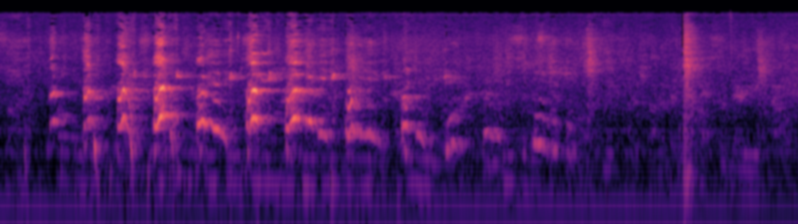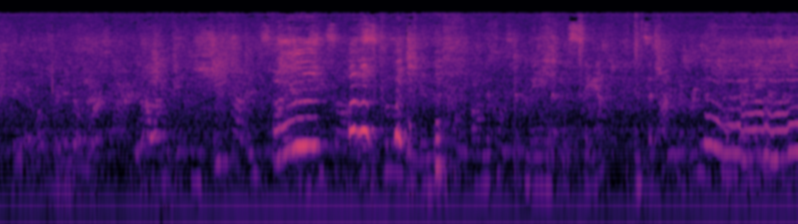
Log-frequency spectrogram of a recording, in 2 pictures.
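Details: Noisy dog wanting to go for a drive lets out a rapid burst of high, harmonic yelping barks, roughly ten in four seconds, then fainter whines and yips with a sharp click between them.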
